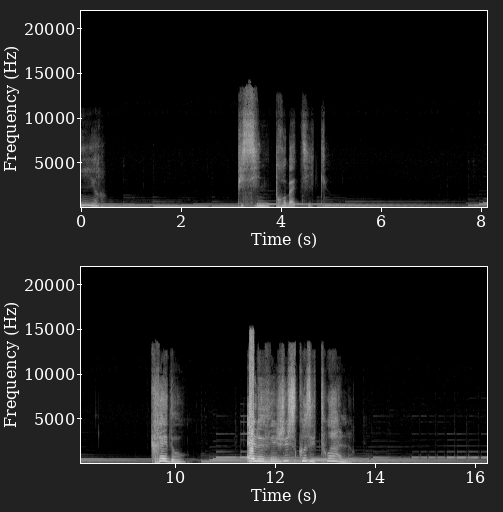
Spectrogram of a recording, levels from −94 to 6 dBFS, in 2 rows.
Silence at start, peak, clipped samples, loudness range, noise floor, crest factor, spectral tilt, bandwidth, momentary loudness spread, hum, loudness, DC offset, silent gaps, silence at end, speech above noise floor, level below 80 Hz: 0 s; 0 dBFS; under 0.1%; 18 LU; -64 dBFS; 26 dB; -2.5 dB/octave; 13.5 kHz; 28 LU; none; -21 LUFS; under 0.1%; none; 0 s; 41 dB; -56 dBFS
